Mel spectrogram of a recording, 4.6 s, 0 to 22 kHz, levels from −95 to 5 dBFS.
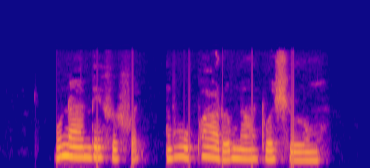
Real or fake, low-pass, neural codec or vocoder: real; 7.2 kHz; none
